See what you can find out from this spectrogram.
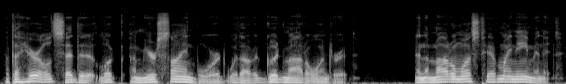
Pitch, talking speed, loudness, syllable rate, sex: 105 Hz, 275 wpm, -16 LUFS, 6.6 syllables/s, male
